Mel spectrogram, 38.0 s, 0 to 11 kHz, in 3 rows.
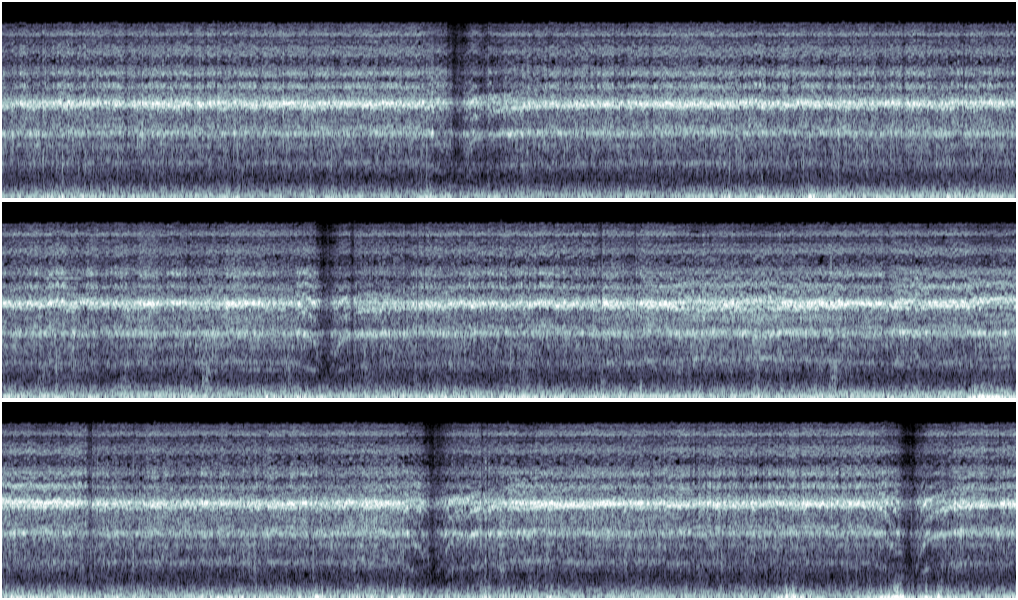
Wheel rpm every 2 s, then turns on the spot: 160, 160, 130, 150, 160, 160, 160, 160, 130, 160, 160, 160, 160, 160, 160, 110, 160, 160, 120.
none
